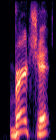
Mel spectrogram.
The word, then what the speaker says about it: Burchett: So Tim Burchchett Burchett, that's how he pronounces it from Tennessee said, "We need all the files so we know what's going on."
